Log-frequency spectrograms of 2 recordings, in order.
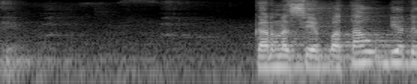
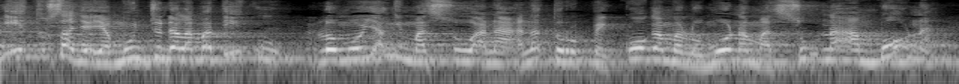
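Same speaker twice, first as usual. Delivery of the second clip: quoting him, higher, through laughter; laughing; 6 semitones higher than usual. Retold or imitated. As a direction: recite his prayer while giggling. Retold answer, laughing. (mengutip sambil tertawa)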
